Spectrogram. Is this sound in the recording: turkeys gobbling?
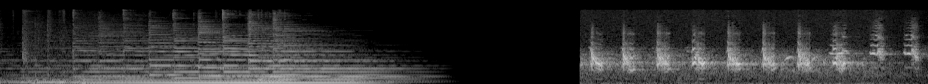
yes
